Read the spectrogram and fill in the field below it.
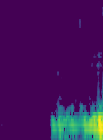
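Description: A short burst of quiet keyboard typing starts after a moment of silence, a few soft clicks over a low rumble, faint, with no voices.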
